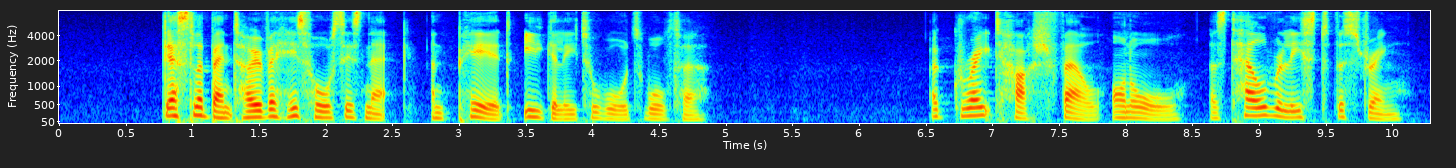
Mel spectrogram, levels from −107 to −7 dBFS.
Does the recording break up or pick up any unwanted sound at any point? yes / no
no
